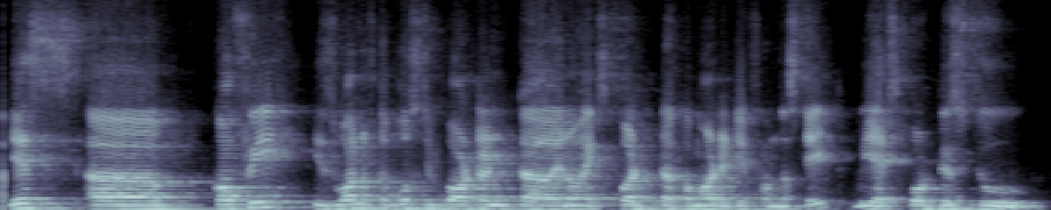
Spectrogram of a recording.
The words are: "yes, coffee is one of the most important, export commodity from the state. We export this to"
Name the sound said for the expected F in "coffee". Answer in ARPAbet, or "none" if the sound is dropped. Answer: F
